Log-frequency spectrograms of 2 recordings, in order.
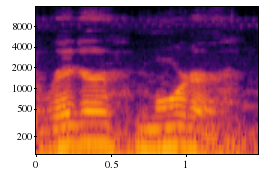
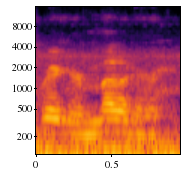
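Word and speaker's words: Rigor Motor: Alright, Volkswagen number 2 going up against the Rigger Mortar. Probably their best chance for modern cars to get another car in. Oh, I guess that's actually pronounced Rigger Motor.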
